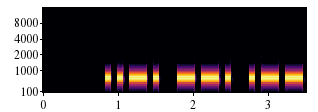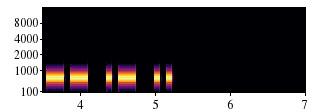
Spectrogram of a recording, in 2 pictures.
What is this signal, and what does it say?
Morse code, heard as a keyed tone, about 15 wpm, 700 Hz. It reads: FG1AI
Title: DXCC-100 Call Signs - 5 Characters - 15wpm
